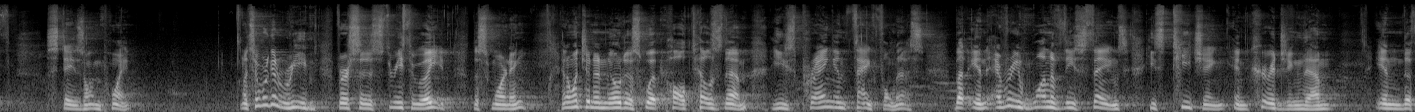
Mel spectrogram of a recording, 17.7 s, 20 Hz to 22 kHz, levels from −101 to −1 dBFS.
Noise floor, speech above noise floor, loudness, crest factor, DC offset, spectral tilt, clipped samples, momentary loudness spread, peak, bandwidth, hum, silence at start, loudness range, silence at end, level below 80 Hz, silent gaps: -62 dBFS; 31 dB; -32 LUFS; 20 dB; under 0.1%; -5.5 dB/octave; under 0.1%; 11 LU; -12 dBFS; 19 kHz; none; 0 s; 5 LU; 0 s; -66 dBFS; none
